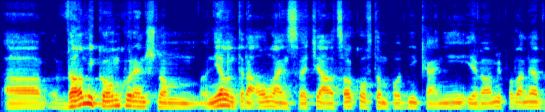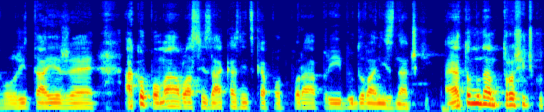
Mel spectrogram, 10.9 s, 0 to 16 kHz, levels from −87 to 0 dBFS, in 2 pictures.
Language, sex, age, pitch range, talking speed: Slovak, male, 30-49, 100-125 Hz, 175 wpm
